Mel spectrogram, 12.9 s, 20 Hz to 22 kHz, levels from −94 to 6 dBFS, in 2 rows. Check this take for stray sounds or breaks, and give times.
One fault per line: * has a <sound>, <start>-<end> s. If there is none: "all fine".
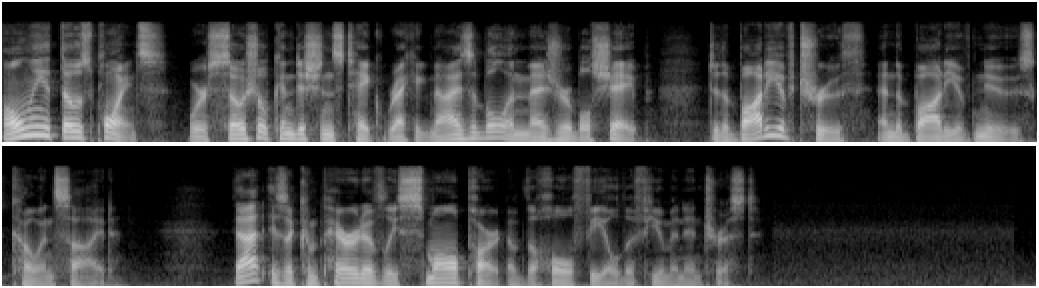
all fine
